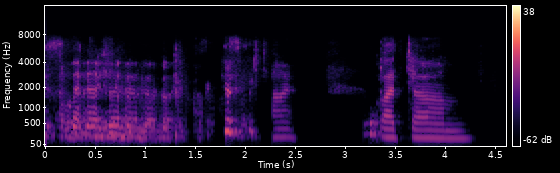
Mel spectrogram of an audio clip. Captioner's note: audience laughs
